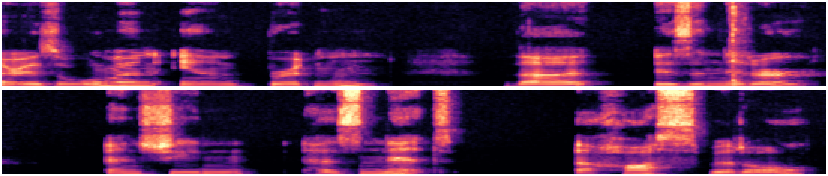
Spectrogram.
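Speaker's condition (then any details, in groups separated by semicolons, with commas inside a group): No condition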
